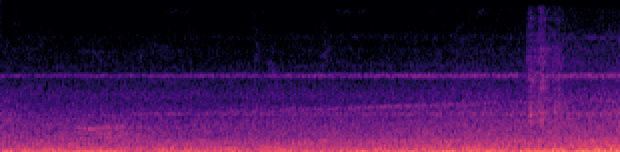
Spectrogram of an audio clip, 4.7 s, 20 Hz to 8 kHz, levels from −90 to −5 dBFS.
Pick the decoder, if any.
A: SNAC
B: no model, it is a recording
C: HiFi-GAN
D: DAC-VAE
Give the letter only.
B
